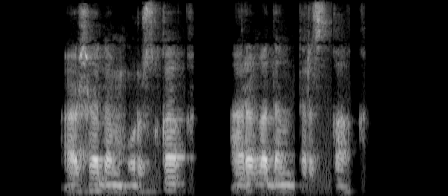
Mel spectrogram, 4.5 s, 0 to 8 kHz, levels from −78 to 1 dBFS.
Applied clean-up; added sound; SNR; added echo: none; none; none; none.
